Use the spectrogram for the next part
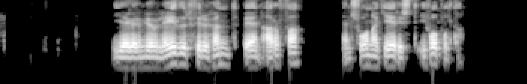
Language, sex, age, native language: Icelandic, male, 40-49, Icelandic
